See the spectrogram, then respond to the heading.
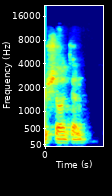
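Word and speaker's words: Kylington: Excellent pronunciation, by the way, of Shillington. He is it is a soft K. – Yeah, I'm an actor, so I know how to pronounce those soft K's. – But yeah, he's Swedish, and I never know in Swedish if I'm supposed to say K or Sh.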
